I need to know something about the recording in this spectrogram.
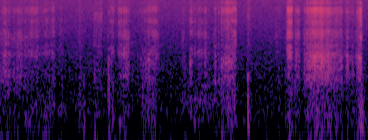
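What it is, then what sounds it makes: Pen nib writing on paper. A gold fountain pen nib scratches across a lined cream paper notebook page while writing black ink characters. Soft, bright scratching strokes come and go in quiet bursts, growing slightly louder toward the end.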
